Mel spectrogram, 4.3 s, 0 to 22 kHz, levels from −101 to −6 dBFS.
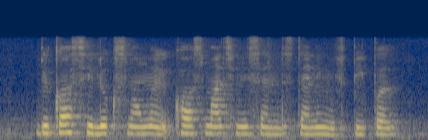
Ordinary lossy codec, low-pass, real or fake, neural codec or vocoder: none; 7.2 kHz; real; none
